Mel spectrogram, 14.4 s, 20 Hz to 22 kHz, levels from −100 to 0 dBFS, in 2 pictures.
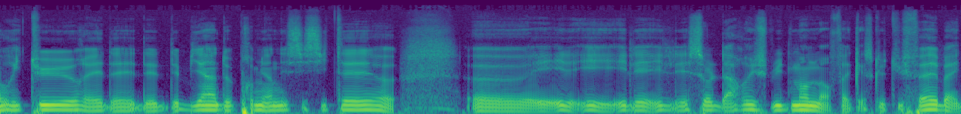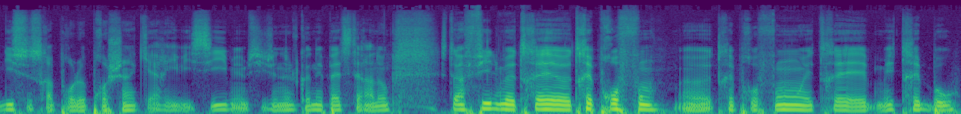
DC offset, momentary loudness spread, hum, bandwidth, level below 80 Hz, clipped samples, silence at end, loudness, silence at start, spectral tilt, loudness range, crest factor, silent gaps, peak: under 0.1%; 10 LU; none; 15.5 kHz; -36 dBFS; under 0.1%; 0 s; -23 LUFS; 0 s; -6.5 dB/octave; 6 LU; 20 dB; none; -4 dBFS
